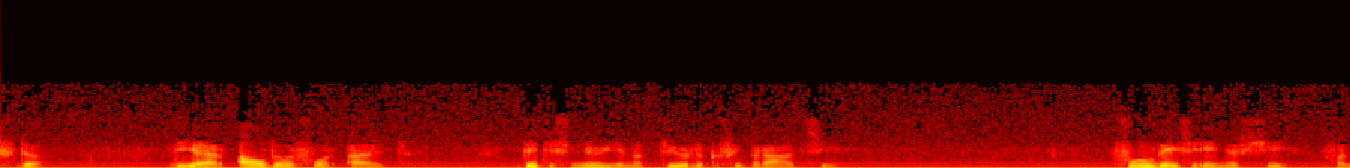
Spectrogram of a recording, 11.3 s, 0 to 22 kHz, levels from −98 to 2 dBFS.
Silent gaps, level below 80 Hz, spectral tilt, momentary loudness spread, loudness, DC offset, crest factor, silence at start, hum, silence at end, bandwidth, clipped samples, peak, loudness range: none; -36 dBFS; -7.5 dB/octave; 10 LU; -36 LUFS; under 0.1%; 18 dB; 0 s; 50 Hz at -35 dBFS; 0 s; 7.8 kHz; under 0.1%; -14 dBFS; 4 LU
